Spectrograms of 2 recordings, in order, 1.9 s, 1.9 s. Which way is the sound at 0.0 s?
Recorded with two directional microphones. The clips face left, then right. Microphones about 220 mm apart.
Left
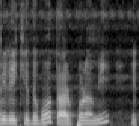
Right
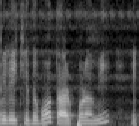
30° left (ahead or behind).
